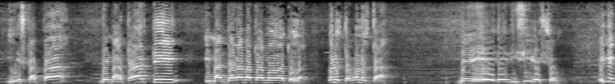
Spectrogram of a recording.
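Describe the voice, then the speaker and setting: A woman's voice: medium pitch, darkish tone, rough recording. A woman telling an old folktale aloud, repeating phrases in a rhythmic, spoken way. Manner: repetitive, rhythmic retelling with quoted dialogue. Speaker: storyteller.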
